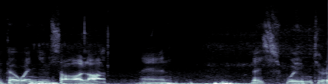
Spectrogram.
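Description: A fishing reel clicks and whirs as it is wound.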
